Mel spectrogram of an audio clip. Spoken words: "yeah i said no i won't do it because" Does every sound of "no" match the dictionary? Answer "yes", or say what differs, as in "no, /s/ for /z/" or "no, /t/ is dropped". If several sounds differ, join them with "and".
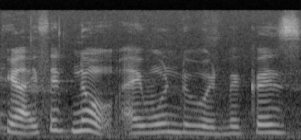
yes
